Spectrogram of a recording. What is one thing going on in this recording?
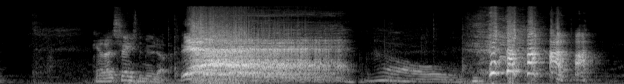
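A young man shouts and laughs with animation close by.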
